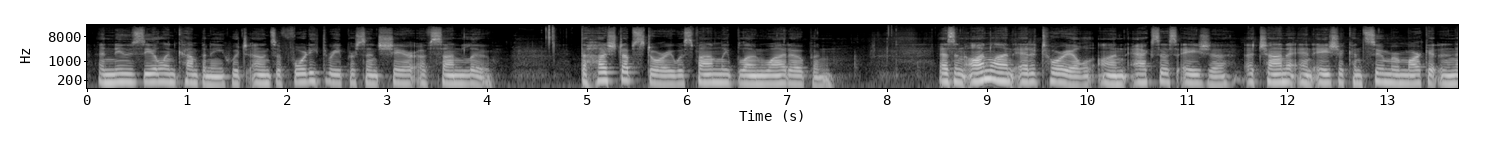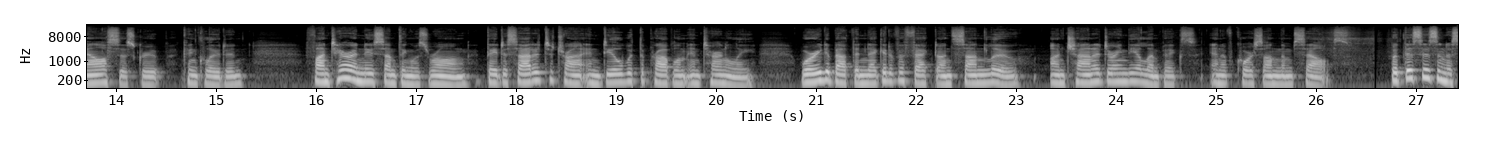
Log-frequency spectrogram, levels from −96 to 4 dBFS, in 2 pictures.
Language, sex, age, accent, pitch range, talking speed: English, female, 50-69, American, 150-170 Hz, 160 wpm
